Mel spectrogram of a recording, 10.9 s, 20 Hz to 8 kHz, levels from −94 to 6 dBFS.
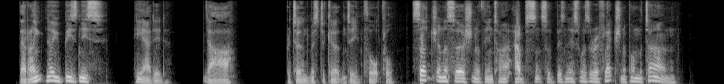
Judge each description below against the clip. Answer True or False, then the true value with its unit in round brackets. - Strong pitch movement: True (6.1 semitones)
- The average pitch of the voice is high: False (105 Hz)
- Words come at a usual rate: True (145 wpm)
